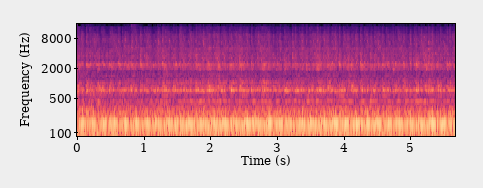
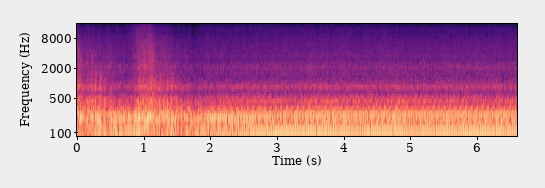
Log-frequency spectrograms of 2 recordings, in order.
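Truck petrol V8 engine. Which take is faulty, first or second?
second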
